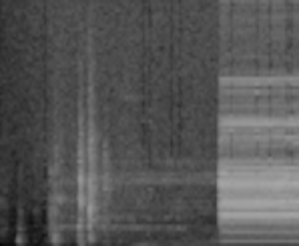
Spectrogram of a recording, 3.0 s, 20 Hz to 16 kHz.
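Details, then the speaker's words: Olivetti M300-30/P, BA366 motherboard, powered on again after fitting the remaining memory modules: steady high-pitched beep at power-on after some handling, normal POST beep, though memory then counted only 4 MB, suggesting a module not seated correctly. "We're still getting beep tones, so it's it's good."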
